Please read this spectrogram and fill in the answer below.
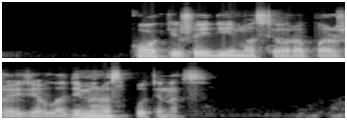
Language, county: Lithuanian, Šiauliai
